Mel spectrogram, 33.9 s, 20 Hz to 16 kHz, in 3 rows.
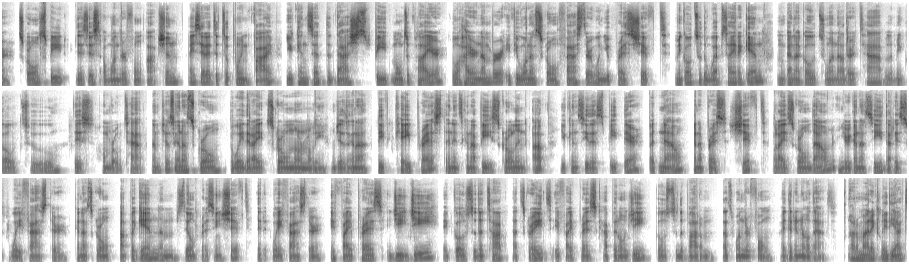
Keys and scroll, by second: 0.1 Escape, 10.5 shift+super+[, 14.2 ctrl+alt+shift+super+6, 14.7 j, 16.2 k, 18.9 k, 22.0 shift+j, 24.2 shift+k, 27.5 g, 30.4 shift+g.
